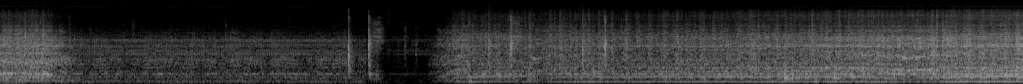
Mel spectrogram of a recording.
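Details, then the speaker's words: HengGuan P407 (Bruiser clone) RC truck after replacing a failed rear axle bearing that had caused clicking on steep slopes. High, steady whir of motor and gears, no grinding or clicking: runs as well as before the failure. "Well, that sounds about as good as it did before the bearing went, so that'll do."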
